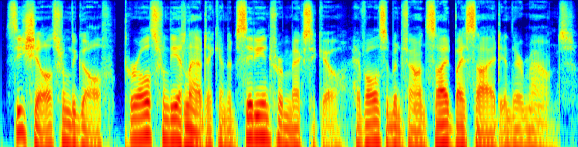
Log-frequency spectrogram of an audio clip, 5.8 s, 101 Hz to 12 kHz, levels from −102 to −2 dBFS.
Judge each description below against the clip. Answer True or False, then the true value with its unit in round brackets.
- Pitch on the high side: False (95 Hz)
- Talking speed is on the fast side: True (240 wpm)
